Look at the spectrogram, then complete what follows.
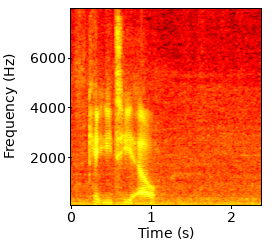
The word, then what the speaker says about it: KETL: I think it's pronounced Kettle, this brand. Ketl.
